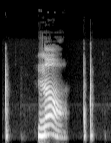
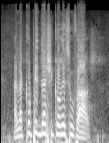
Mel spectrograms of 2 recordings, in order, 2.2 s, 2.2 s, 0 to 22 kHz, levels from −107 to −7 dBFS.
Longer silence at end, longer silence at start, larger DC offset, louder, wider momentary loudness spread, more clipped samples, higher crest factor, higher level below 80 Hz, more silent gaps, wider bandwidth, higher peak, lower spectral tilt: first, 0.4 s vs 0.2 s; about the same, 0.1 s vs 0.15 s; neither; second, -15 LUFS vs -9 LUFS; first, 19 LU vs 6 LU; second, under 0.1% vs 0.9%; first, 16 dB vs 10 dB; second, -60 dBFS vs -24 dBFS; neither; second, 6.6 kHz vs 16.5 kHz; about the same, 0 dBFS vs 0 dBFS; first, -6.5 dB/octave vs -5 dB/octave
